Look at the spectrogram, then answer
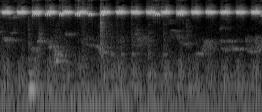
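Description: A cricket chirps in high, ringing pulses, repeated steadily several times a second.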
